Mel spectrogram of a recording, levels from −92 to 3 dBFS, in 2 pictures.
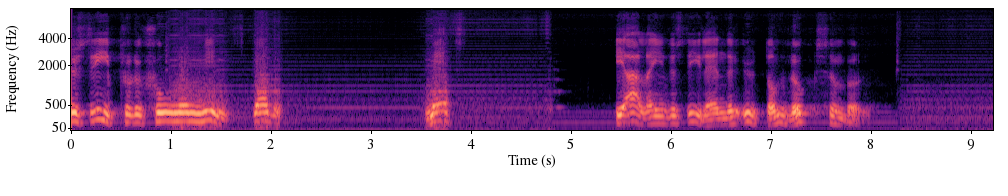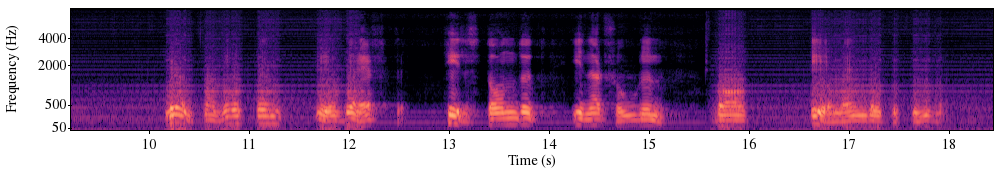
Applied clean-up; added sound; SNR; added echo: neural separator model SepFormer DNS4.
